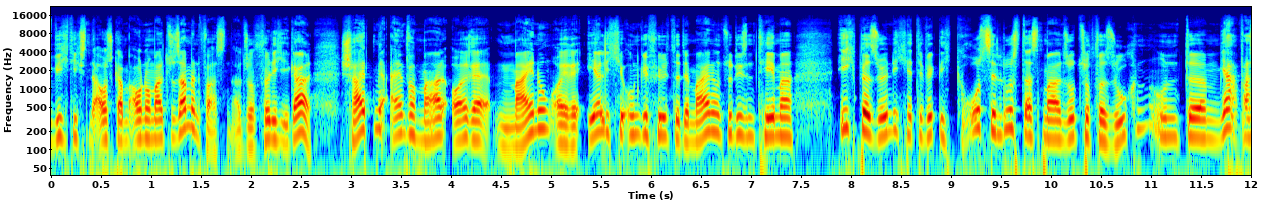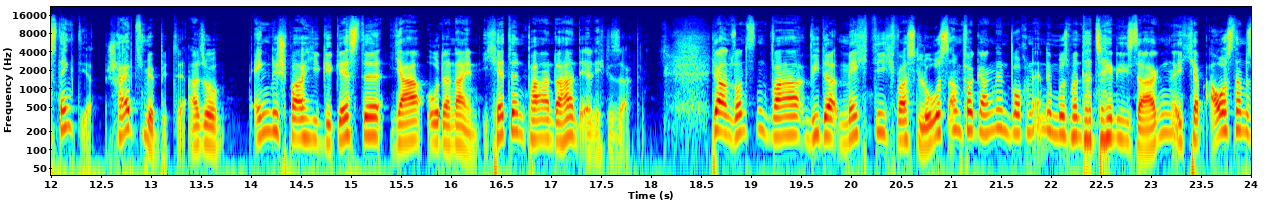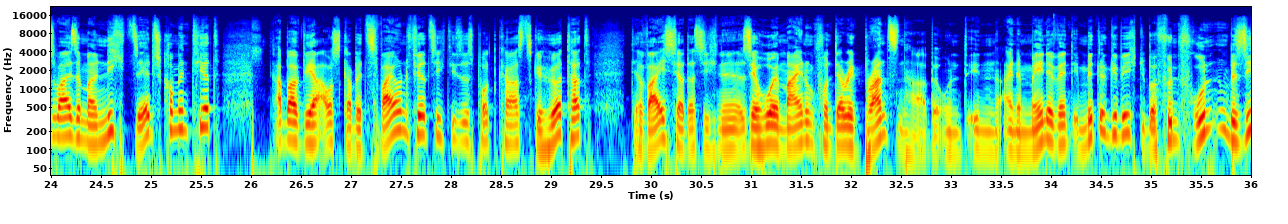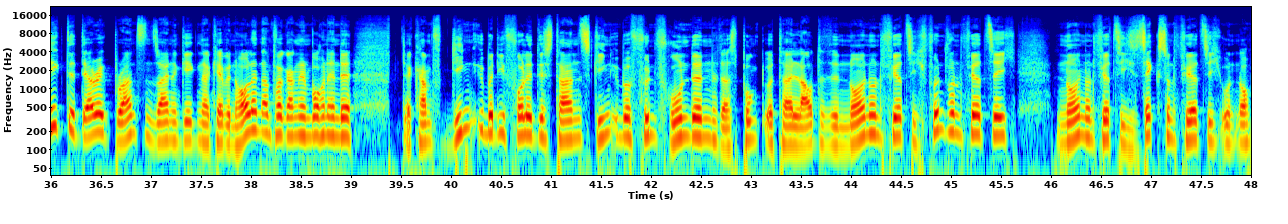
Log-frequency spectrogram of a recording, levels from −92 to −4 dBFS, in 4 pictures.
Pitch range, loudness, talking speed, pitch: 135-180 Hz, -21 LUFS, 170 wpm, 160 Hz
